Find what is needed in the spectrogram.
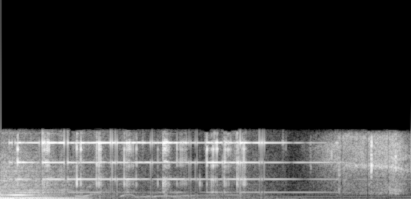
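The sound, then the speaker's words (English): A Nepalese meditation bowl chimes with a steady, shimmering ring that sustains throughout, layered with lighter metallic strikes and swells, fairly loud, with no voices. “The Nepalese meditation bowl is chiming, and that means it is time for The Art of the CEO”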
